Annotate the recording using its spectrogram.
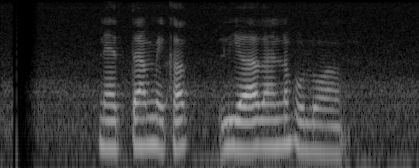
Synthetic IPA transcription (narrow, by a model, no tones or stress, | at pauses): nɛt̪ːamekak̚ | lijaːɡanːəpuluʋaŋ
